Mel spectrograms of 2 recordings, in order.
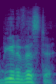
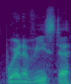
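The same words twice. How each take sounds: First: Buena is said with an anglicized pronunciation. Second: Buena is said with a Spanish pronunciation. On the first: "Rural Oregon is called" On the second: "the Spanish pronunciation is"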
